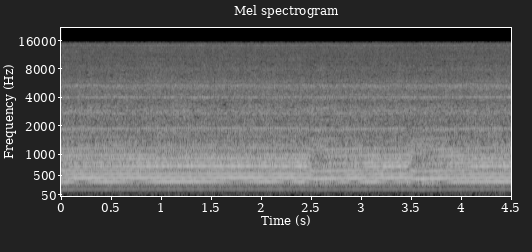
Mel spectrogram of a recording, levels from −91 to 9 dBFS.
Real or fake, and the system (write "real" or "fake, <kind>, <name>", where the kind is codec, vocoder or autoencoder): real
